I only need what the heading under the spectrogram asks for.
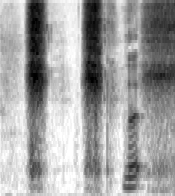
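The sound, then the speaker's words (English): A voice imitates Lamaze-style childbirth breathing: two short, sharp breathy puffs, then a brief voiced huff that trails into a longer, steady hissing exhale. “Oh, you're doing the breathing.”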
